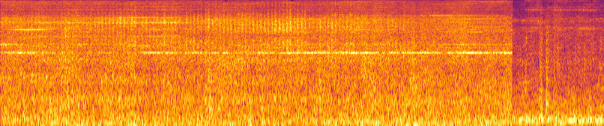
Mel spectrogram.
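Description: Metre gauge passenger train running over the rails, heard from an open coach window: a steady rumble of wheels and track with a thin, steady high wheel squeal. About three and a half seconds in, the squeal and the hiss stop abruptly and a lower rumble remains.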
